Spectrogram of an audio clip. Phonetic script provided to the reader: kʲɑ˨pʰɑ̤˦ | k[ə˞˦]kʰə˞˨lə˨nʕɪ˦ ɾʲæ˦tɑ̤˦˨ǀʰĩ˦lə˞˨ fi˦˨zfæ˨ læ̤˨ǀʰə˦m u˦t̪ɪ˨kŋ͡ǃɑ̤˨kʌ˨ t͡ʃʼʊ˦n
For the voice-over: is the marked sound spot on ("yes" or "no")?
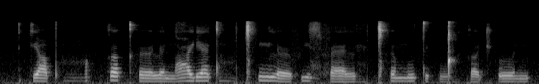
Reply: no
